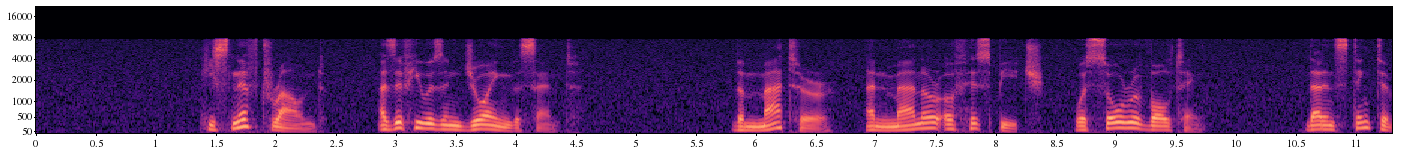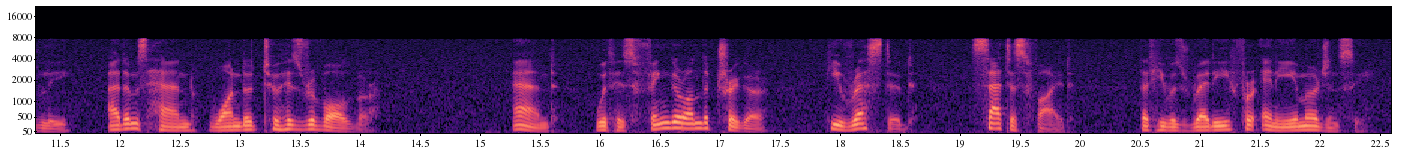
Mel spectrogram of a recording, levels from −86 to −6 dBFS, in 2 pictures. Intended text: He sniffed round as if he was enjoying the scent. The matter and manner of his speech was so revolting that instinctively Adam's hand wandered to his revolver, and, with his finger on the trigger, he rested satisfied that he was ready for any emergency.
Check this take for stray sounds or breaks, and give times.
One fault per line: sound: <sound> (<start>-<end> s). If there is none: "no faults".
no faults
